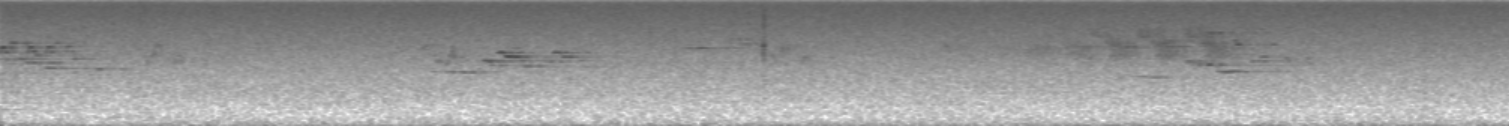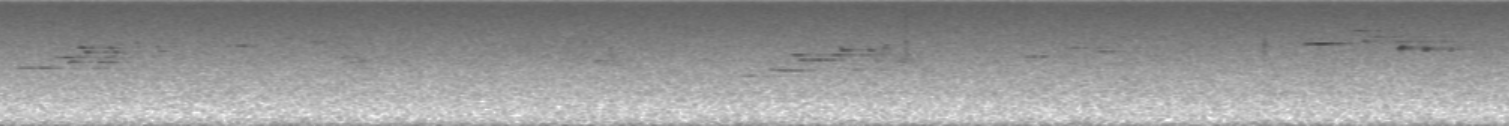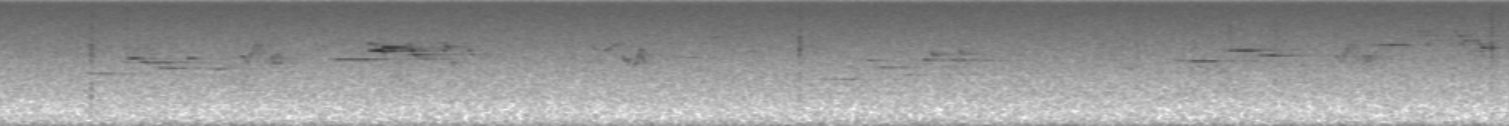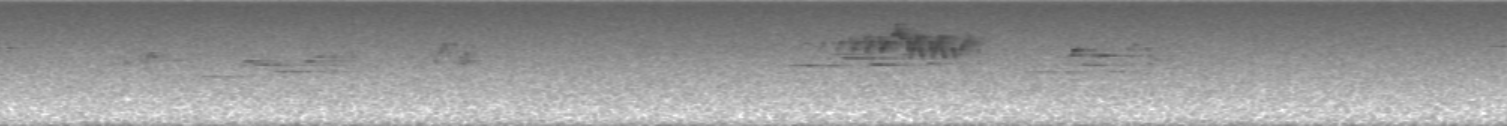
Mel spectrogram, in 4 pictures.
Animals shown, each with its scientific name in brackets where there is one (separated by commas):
Red-eyed Vireo (Vireo olivaceus), unidentified call, Hermit Thrush (Catharus guttatus), Chestnut-sided Warbler (Setophaga pensylvanica), Ovenbird (Seiurus aurocapilla)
